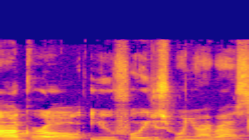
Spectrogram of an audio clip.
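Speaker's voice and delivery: plain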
